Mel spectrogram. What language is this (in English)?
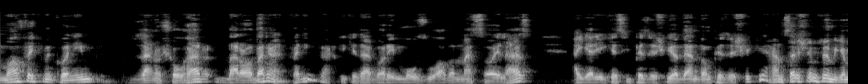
Persian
